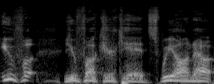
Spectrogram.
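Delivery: rough, creaky superhero growl.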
